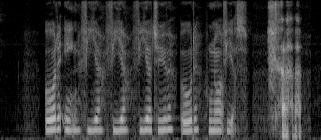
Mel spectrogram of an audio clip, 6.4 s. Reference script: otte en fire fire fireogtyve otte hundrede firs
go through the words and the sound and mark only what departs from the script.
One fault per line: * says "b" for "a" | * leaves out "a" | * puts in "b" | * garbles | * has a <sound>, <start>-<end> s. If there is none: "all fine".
* has a laugh, 5.3-6.0 s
